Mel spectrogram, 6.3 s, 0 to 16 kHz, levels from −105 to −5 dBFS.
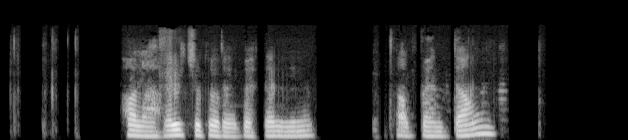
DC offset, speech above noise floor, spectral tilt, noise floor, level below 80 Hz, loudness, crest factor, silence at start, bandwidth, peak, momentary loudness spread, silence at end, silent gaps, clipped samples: under 0.1%; over 68 dB; -8.5 dB/octave; under -90 dBFS; -66 dBFS; -23 LUFS; 20 dB; 1.25 s; 7.4 kHz; -4 dBFS; 13 LU; 1.25 s; 2.60-2.64 s, 3.21-3.72 s; under 0.1%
